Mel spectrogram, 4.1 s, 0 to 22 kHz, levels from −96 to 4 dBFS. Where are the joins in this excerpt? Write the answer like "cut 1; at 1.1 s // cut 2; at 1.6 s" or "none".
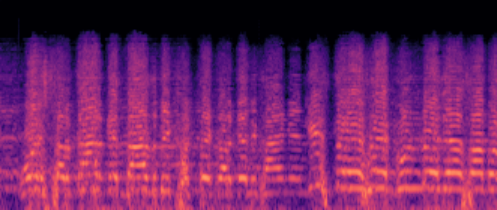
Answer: cut 1; at 2.4 s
